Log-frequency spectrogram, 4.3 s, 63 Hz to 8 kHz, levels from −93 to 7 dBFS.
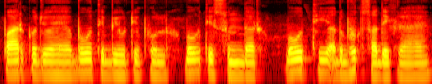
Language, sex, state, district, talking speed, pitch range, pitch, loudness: Hindi, male, Chhattisgarh, Kabirdham, 220 wpm, 110-120 Hz, 115 Hz, -22 LUFS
